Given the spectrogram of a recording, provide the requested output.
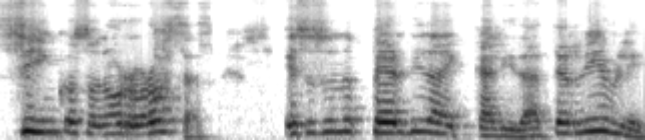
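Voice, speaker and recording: Her pitch is high, and her intonation is lively. The woman speaks at a fairly slow pace. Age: 70s. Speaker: librarian and education consultant. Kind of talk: talk.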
